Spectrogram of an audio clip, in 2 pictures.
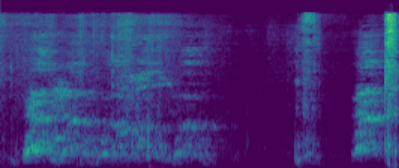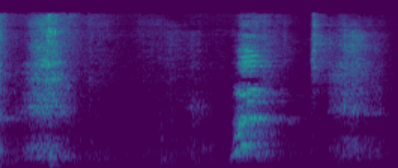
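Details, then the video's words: Busy dog barking: a long rough burst at first, then short loud barks with brief gaps between them. "If you like dogs making noise"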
